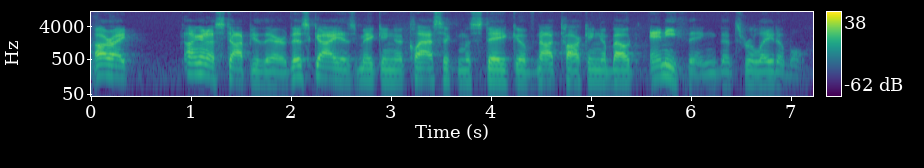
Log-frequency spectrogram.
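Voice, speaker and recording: A smug male stand-up teacher, played by an actor in an audio sitcom. He is offhand and lazy, pleased with himself, and talks in a medium-pitched voice. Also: moderate pace, sharp tone, a little hiss or hum, natural voice. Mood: dismissive. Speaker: comedy class instructor. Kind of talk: sitcom podcast acting.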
